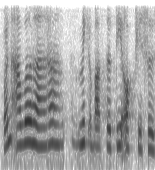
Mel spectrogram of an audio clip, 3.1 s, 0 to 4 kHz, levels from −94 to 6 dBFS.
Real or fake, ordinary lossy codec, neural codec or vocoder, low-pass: fake; none; codec, 16 kHz in and 24 kHz out, 0.6 kbps, FocalCodec, streaming, 2048 codes; 3.6 kHz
